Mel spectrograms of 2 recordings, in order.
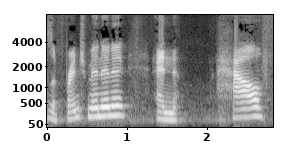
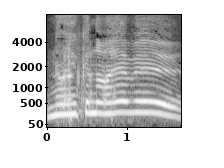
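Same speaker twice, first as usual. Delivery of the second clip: higher, slow mock French accent. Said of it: "And then the French would be all like".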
